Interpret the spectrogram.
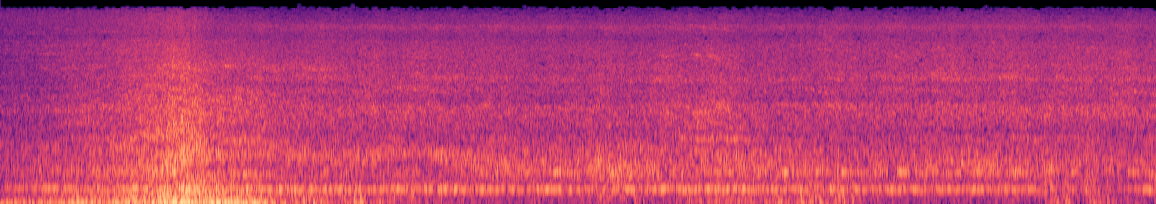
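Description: A train running through the station on the rails, loudest about two seconds in with a deep rumble, then a steady rumble and clatter of wheels on track with a constant hum underneath.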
